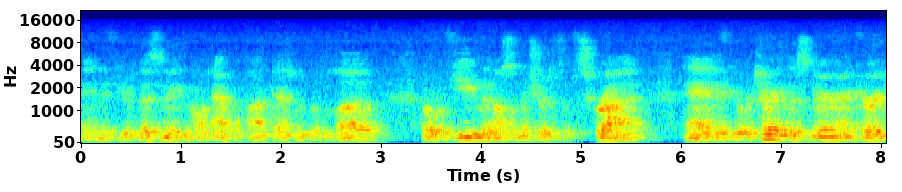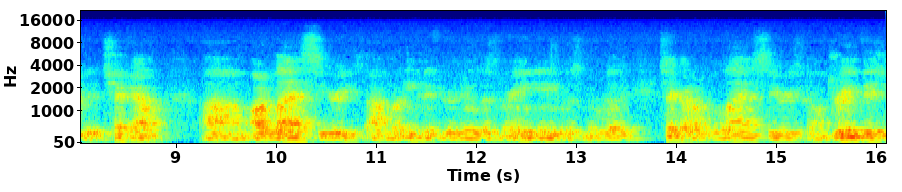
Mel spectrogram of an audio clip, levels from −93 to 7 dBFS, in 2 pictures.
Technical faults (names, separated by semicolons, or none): none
